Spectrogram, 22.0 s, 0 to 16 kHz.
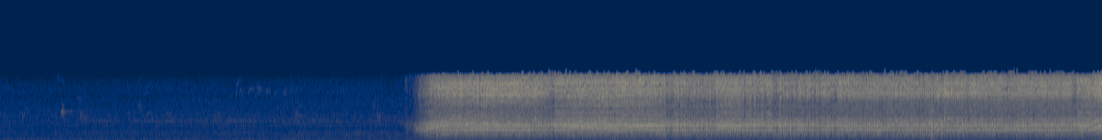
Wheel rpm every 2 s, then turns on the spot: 0, 0, 0, 0, 100, 160, 160, 160, 160, 160, 160.
none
